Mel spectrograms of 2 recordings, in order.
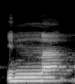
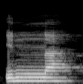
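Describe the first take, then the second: No difference in how they are said.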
